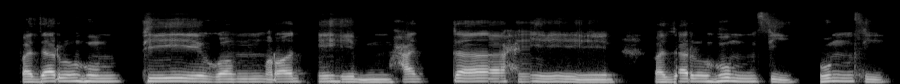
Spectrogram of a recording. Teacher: Mim sukun bertemu dengan fa. Fa-nya dengan jelas. Jadi hum fi. Jadi tidak meleburkan bacaannya dengan fa-nya. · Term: idhar syafawi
